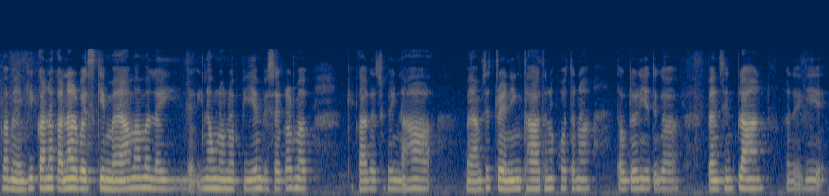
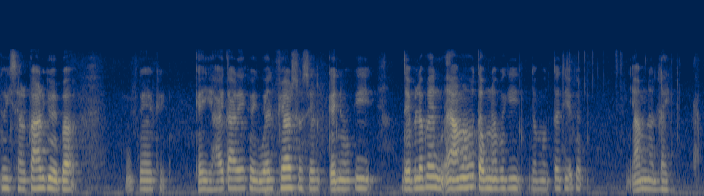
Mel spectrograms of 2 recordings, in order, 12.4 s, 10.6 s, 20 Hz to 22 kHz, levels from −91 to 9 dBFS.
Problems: constant background noise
